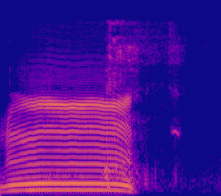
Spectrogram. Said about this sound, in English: Africa's got the rain stick, and we've got the cow thing that you tip over and it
